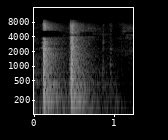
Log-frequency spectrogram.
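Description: Two sharp knocks on a door about a third of a second apart, fairly close and clear, with no talking.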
